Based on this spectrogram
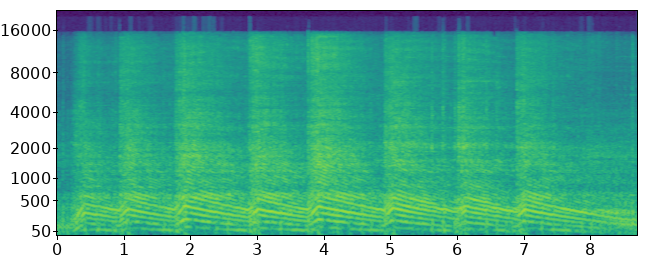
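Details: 1980 Yamaha RD350LC two-stroke, 12,353 miles from new, restored with genuine parts and standard exhausts, recorded outside: crisp blips about every 0.7 seconds, pitch rising sharply then falling back to a clean idle; healthy, free revving.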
